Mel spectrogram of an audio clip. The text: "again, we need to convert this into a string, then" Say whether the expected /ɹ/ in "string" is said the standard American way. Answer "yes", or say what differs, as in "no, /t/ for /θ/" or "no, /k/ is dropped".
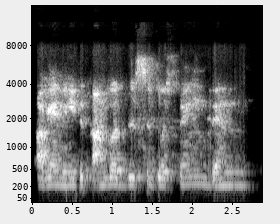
no, /ɹ/ is dropped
